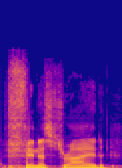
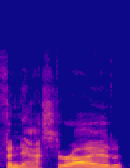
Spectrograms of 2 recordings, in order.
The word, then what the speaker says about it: finasteride: The little finestride would have saved Oh my god, dude. You're telling me you've never heard the pronunciation of finasteride?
